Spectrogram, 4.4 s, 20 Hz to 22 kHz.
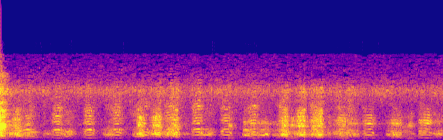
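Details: American flamingos at Ueno Zoo, Tokyo, in July 2014, where a chick had hatched a day earlier, keep up a steady chorus of nasal, goose-like honks that overlap in rough bursts, with no pause.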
